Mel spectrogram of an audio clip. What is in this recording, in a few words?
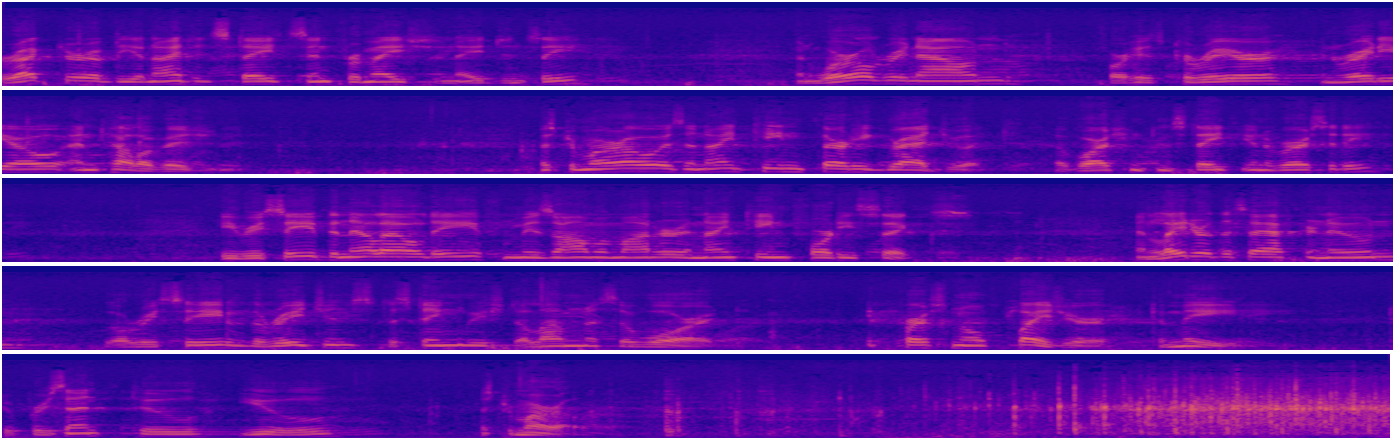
Commencement Speech; 1962; WSU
